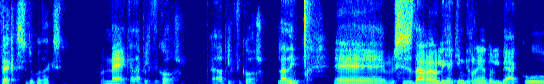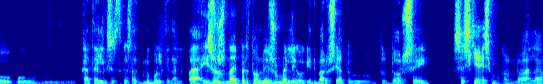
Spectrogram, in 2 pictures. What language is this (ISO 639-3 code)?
ell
